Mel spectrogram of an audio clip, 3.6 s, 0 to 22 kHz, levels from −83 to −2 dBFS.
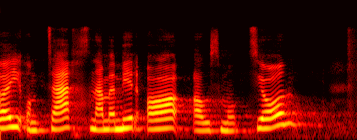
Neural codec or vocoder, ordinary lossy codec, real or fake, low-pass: codec, 24 kHz, 1.2 kbps, DualCodec; none; fake; 10.8 kHz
